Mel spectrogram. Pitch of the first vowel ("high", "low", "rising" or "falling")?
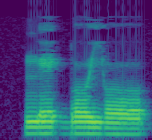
low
